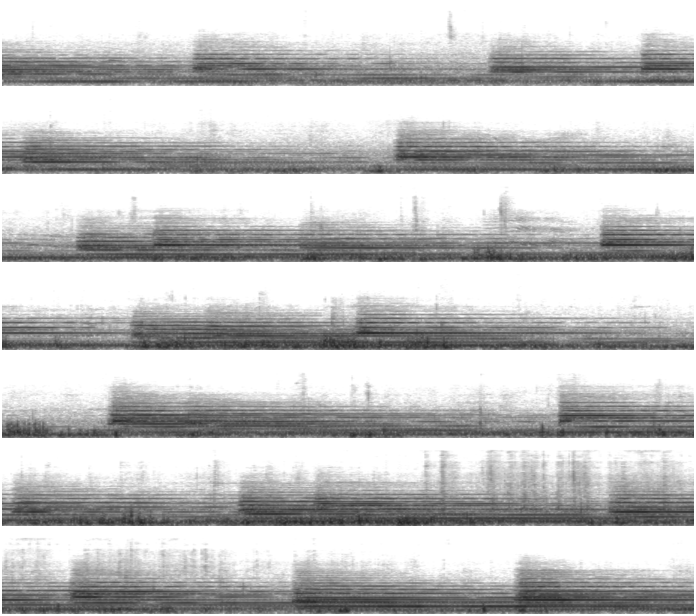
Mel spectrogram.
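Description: Helsinki Cathedral's church bells pealing: several bells struck one after another about once a second, strokes overlapping and ringing on over a sustained low hum.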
